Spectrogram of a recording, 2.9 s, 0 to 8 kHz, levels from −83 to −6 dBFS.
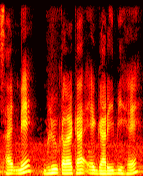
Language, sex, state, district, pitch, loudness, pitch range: Hindi, male, Arunachal Pradesh, Lower Dibang Valley, 145 Hz, -17 LUFS, 140-165 Hz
